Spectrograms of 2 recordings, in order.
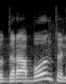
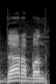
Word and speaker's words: Дарабонт: Не, короче, мне кажется, что Здесь, конечно, нужно было бы отдать Фрэнку Дарабонту, либо Дарабант, как там, Дарабонт, скорее всего, ударение.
